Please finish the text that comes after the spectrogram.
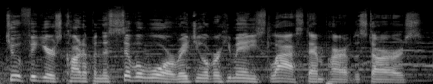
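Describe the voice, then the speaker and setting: A man's voice: mid-range voice, a little fast. A man announcing an audio drama in a scripted, formal, declamatory way. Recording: music behind the voice.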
